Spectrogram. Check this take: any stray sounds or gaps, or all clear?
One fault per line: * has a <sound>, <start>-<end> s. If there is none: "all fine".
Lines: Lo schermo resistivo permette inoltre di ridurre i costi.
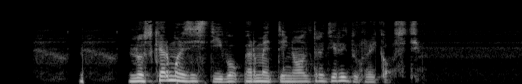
all fine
